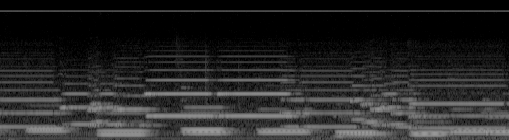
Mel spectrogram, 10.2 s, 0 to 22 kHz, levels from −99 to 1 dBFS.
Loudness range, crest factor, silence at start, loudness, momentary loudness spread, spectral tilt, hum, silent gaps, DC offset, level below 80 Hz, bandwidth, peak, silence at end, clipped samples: 3 LU; 14 dB; 0 s; -44 LUFS; 7 LU; -8 dB/octave; 50 Hz at -75 dBFS; none; under 0.1%; -72 dBFS; 16 kHz; -30 dBFS; 0 s; under 0.1%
